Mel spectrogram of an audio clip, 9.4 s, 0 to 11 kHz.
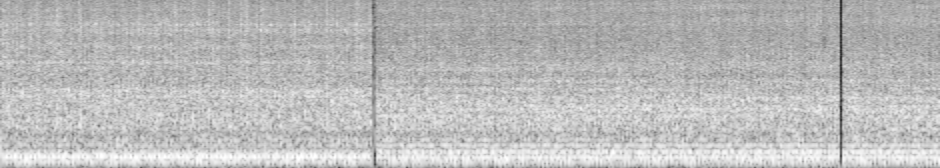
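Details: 1980 Jacobsen Turfcat 60-inch mower running after PTO shaft repair and regreasing: loud, steady engine drone with an even low hum and no knocks or rattles; runs smooth and healthy.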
